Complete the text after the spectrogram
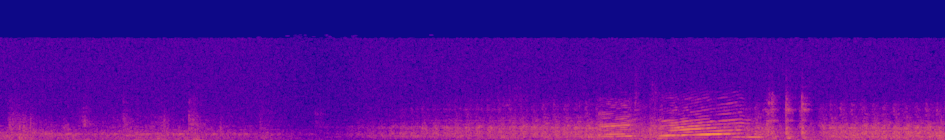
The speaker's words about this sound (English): Sounds to me like a tractor.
